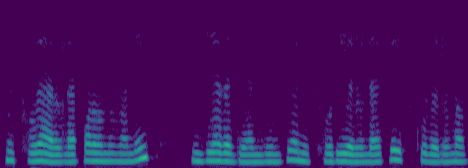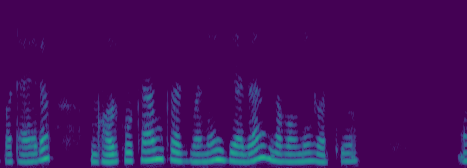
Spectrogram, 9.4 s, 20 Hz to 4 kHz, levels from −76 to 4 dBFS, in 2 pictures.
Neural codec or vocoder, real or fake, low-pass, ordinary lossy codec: codec, 16 kHz, 4 kbps, FreqCodec, smaller model; fake; 3.6 kHz; Opus, 24 kbps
